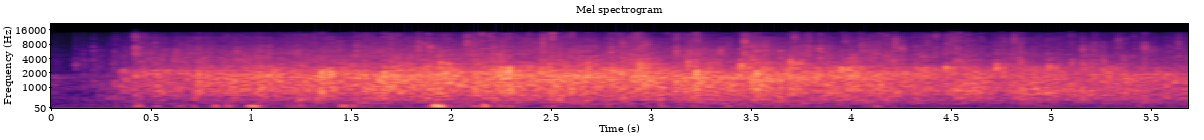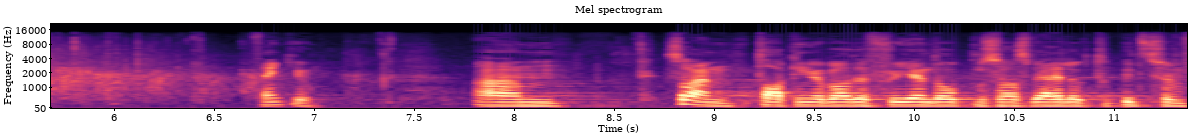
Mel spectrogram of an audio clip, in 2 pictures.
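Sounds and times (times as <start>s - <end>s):
audience applause: 0.0s - 6.7s
speech: 6.7s - 7.2s, 7.8s - 11.3s.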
